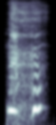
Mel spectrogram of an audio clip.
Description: Maria-Vox-Laugh_jp.wav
